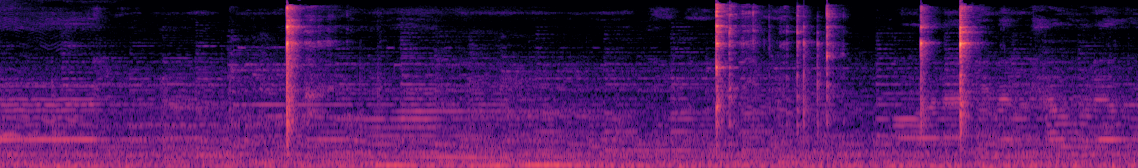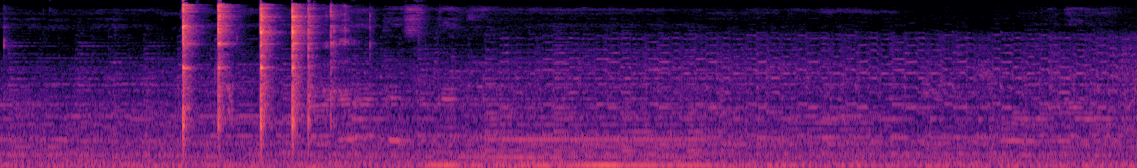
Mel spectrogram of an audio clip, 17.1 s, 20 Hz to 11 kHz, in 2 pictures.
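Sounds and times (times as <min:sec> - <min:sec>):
soft background music: 0:00.0 - 0:17.0
tableware clinking: 0:02.2 - 0:02.7, 0:05.4 - 0:07.4, 0:09.9 - 0:11.4.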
